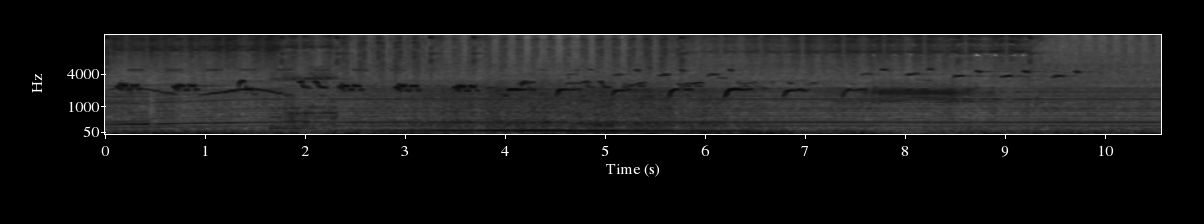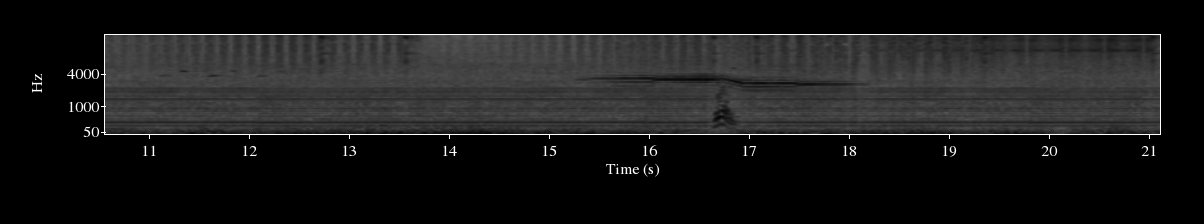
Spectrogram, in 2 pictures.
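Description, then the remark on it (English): In a video game, a car horn honks once late on at the player, a brief tonal blare over a steady droning hum, after a run of quick, repeated chirps near the start. “I think it was honking at me.”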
